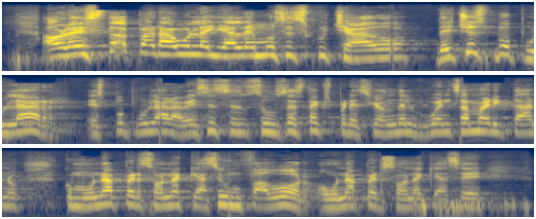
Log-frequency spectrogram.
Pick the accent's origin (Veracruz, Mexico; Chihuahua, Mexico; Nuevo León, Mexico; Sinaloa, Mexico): Nuevo León, Mexico; Monterrey; cuando como regios, pues hay una vida social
